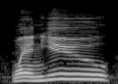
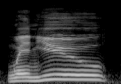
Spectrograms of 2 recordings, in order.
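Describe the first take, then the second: First: "you" lifted high and leaned on; rising emphasis on "you"; stress on when you. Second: "you" lifted high and held; emphatic "you"; stress on when you. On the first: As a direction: push up on "you". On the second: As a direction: lean hard on "you" up high. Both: Shown as a demonstration.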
